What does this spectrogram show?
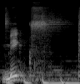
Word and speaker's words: Mx: for the first time mx is pronounced as mix all right and it's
